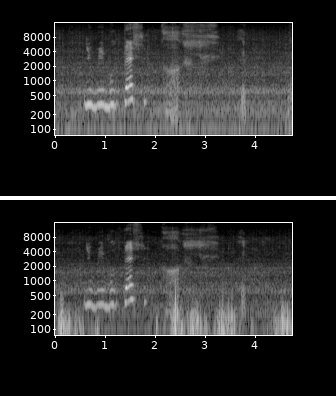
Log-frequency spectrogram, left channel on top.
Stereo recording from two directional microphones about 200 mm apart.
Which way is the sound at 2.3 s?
20° left (ahead or behind).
